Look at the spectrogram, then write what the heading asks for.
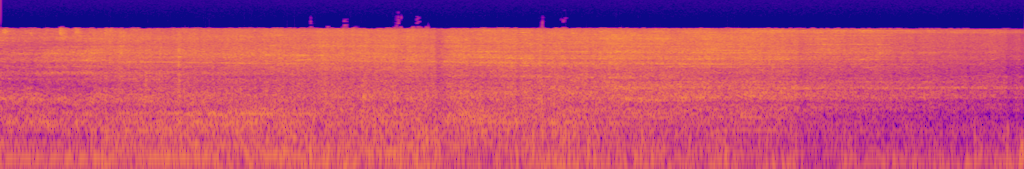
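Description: A works train, a locomotive hauling yellow track-maintenance wagons, passing close by: a steady rumble of wheels on rail with some clatter over the rail joints and a little wheel squeal. It gets somewhat quieter about ten seconds in as the train moves away.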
